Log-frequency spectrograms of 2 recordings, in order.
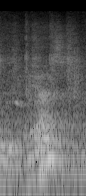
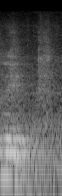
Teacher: it can be pronounced in 2 different ways. Either with 3 syllables, lenient, or as 2 syllables, as lenient.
